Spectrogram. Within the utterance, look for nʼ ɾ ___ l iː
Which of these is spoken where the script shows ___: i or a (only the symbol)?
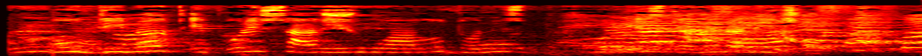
a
